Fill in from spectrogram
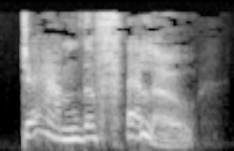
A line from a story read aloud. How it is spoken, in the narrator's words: cried he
